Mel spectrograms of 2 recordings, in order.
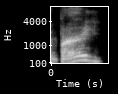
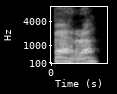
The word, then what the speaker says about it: Berg: By the way, everybody, the Berg is actually pronounced Berra. Not even like a G. Berra. Now you know.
